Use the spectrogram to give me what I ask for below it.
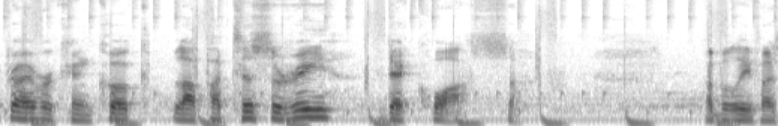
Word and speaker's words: Dacquoise: We are looking at how to pronounce with a typical French pronunciation, Dacquoise.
